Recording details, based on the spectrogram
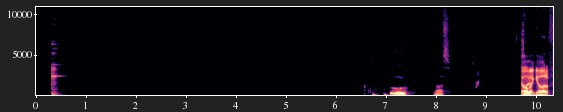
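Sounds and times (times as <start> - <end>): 
glasses of rum clinking in a toast: 0.3 - 0.7
speech: 6.7 - 8.4, 9.7 - 10.3.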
